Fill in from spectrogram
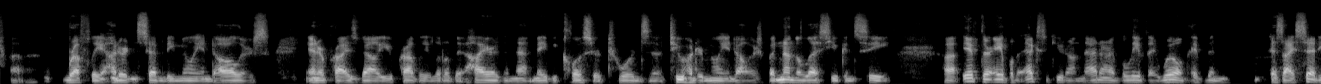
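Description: A deep-voiced man talks as an investment analyst in a very dry recording. His financial commentary is unscripted, with hesitant phrasing and careful qualifications. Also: breathy edge, no room sound.

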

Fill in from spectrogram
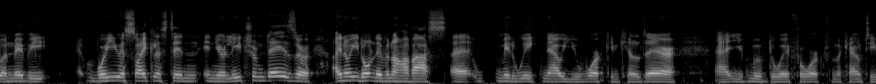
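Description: A man's voice: mid-range voice, smooth, dry recording, studio quality. A man with an Irish accent interviewing guests in a conversational way as host.

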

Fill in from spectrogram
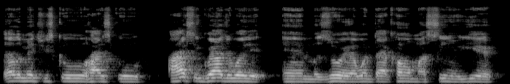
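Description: A man's voice: mid-range voice, fairly quick, poor audio. A man from Los Angeles, an artist guest in a casual interview, speaking candidly and telling stories from his life. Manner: candid, storytelling, animated when quoting others. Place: art workspace.

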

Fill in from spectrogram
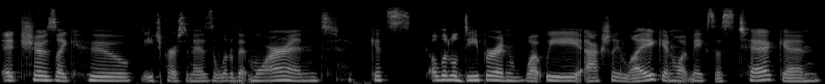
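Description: Woman with a Philly Delco accent, lower-pitched. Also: steady tone, normal speed, hardly any pauses. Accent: Philadelphia Delco. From suburbs of Philadelphia, United States. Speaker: podcast co-host and therapist. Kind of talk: casual podcast chat.

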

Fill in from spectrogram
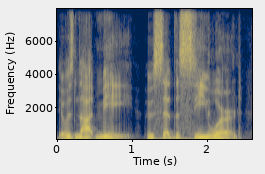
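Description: A podcast host with an American accent talks a little slowly in a lowish voice, captured dry at studio quality. He chats casually and jokes through animated stories in a comedic interview setting.

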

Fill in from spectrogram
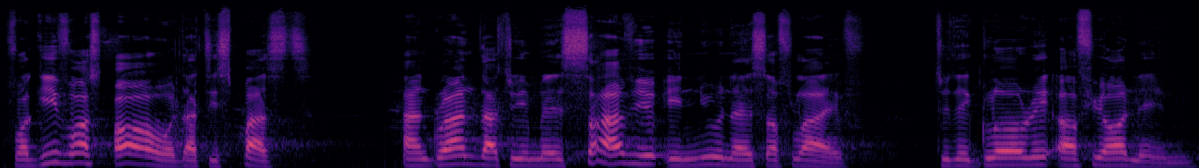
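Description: A man leading a church service as priest, speaking formal liturgy and prayers in a measured, solemn way with a cathedral-like echo. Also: a little high, a little mellow. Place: large reverberant church.

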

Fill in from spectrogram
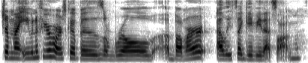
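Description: A woman co-hosting a podcast chats playfully about horoscopes, riffing loosely for comedic effect. Her voice is medium in pitch, fast and somewhat dark in tone.

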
